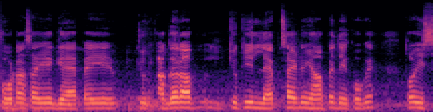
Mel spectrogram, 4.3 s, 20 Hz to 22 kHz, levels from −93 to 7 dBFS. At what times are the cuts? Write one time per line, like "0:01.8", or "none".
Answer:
none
